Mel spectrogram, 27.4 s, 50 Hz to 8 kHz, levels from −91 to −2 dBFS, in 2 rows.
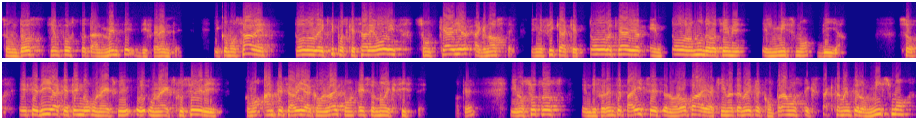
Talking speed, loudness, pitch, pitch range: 140 wpm, -20 LUFS, 165 Hz, 150-180 Hz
